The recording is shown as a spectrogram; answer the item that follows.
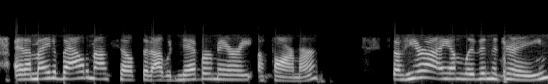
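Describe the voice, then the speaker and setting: A woman with an American accent talks at a fairly quick pace in a high pitch. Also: ordinary pitch variation. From North Carolina. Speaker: blueberry farmer. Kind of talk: interview.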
